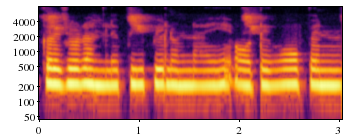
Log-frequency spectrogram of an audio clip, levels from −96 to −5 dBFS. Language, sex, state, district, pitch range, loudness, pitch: Telugu, female, Andhra Pradesh, Sri Satya Sai, 215-225 Hz, -14 LUFS, 220 Hz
